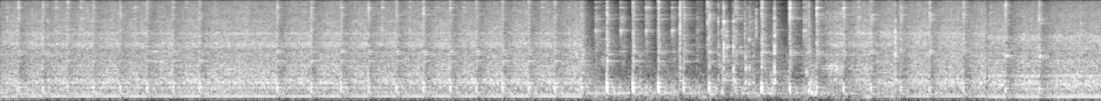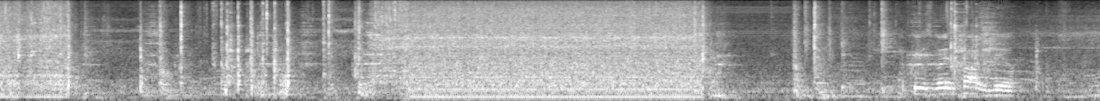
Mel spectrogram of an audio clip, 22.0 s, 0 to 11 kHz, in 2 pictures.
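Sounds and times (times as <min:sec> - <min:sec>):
motor-driven machine running: 0:08.1 - 0:11.8, 0:14.6 - 0:18.2.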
